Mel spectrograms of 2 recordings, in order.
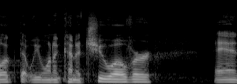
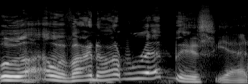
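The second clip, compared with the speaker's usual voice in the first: very high, swooping, drawn-out sing-song voice; 9 semitones higher, 4 dB louder than usual. Impersonating the other speaker's reaction to the book: imitating the co-host. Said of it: "This is my impersonation of you".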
